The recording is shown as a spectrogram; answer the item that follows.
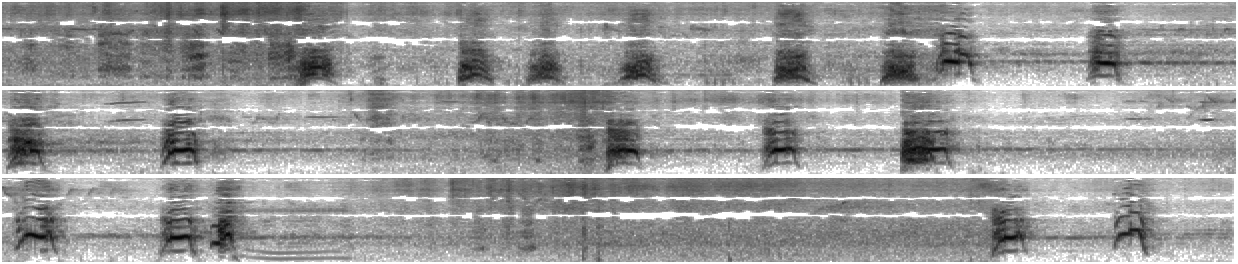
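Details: Dogs at Canisolida on a morning walk, barking on seeing cows on the other side of their fence: sharp, loud barks in irregular bursts, about twenty over the stretch, over a faint steady whining tone.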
